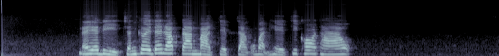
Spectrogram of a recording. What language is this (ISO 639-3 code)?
tha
